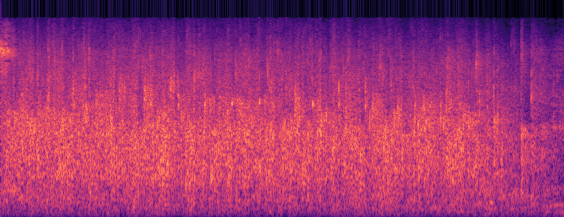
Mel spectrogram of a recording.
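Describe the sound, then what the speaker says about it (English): Sustained applause from a large audience at a guide dog graduation ceremony, dense and steady throughout before easing slightly at the very end. "One more round of applause"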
